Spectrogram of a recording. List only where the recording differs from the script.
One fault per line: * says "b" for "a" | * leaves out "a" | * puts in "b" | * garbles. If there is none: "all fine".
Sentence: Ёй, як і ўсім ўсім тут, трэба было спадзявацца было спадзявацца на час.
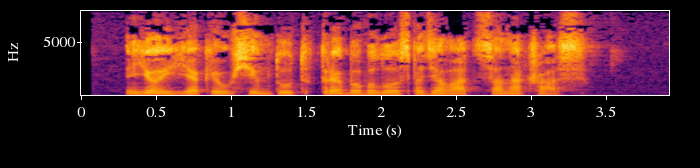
* leaves out "ўсім"
* leaves out "было спадзявацца"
